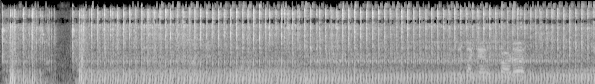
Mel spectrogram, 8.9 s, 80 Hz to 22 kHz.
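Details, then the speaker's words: ECHO SRM-225 gas two-stroke weed eater after priming and a choke pop, lever moved to run: fires almost instantly with a little throttle and holds a steady, buzzy drone with no misses or surging; runs healthy. "There you go, give it some gas and it'll start. There you go."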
